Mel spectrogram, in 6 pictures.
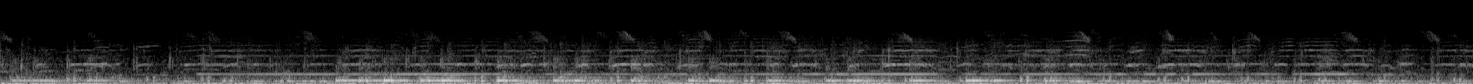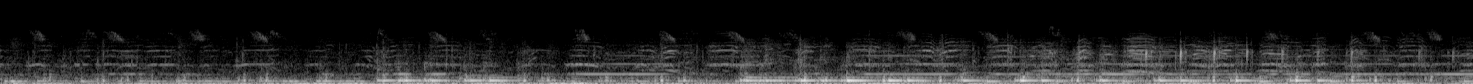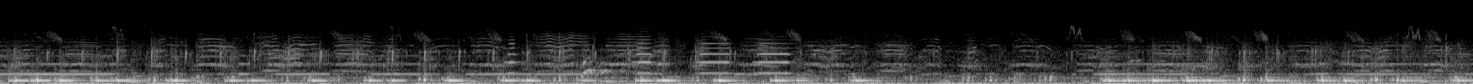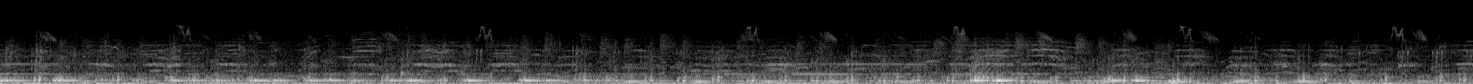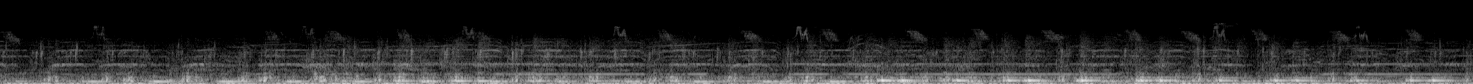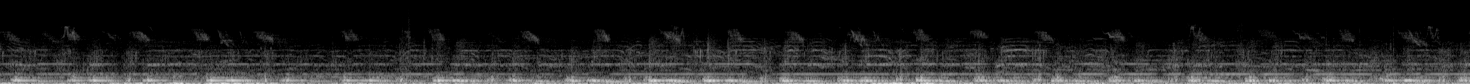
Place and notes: Community Centre, Tissardmine, Marokko - Moroccan Berber Wedding
Recorded with Sennheiser ME66, Mono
